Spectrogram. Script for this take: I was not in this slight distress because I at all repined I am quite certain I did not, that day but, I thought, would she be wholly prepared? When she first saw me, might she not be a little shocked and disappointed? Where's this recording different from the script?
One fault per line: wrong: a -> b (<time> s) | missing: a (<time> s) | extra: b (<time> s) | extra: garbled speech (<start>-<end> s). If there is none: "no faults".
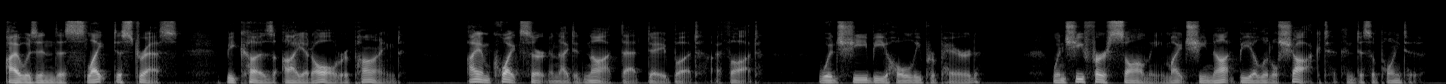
missing: not (0.4 s)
